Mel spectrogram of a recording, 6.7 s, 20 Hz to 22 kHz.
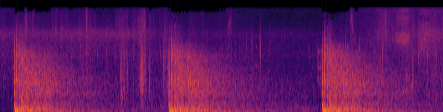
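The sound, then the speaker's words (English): Three gun blasts ring out as a salute for Captain Quaker. The booms are loud and evenly spaced, and each one rolls off in a long, decaying tail before the next. “There shall be 3 guns salute for Captain Quaker, followed by 4 second silence.”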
